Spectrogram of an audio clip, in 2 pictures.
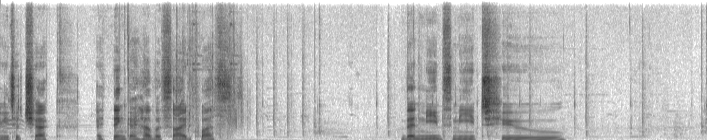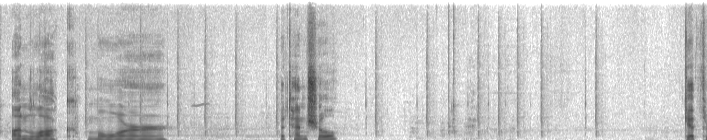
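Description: Soft menu clicks tick as entries change.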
